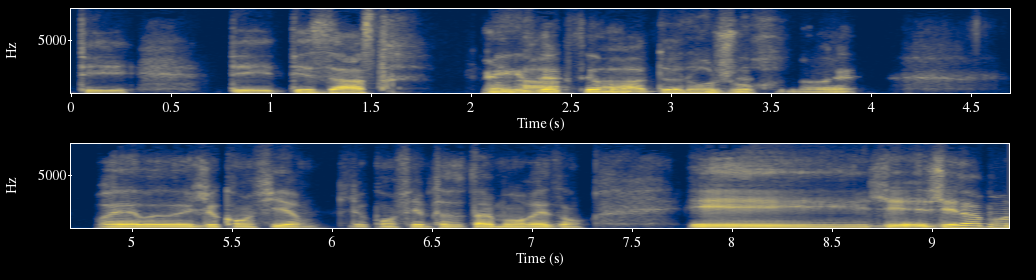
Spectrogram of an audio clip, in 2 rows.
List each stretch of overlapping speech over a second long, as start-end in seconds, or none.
2.1-3.6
